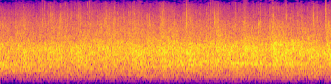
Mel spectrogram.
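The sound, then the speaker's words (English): Steady audience applause greets a guest invited up to the stage, with dense, even clapping throughout, neither building nor fading. “By the way, yeah, you can welcome Nancy to the stage.”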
